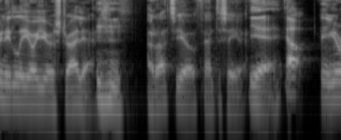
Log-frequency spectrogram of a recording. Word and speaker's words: Orazio Fantasia: In Italy, if we're in Italy, it would be Orazio Fantasia, which is a little bit, cringy when you say it, but that's, But that's your name.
